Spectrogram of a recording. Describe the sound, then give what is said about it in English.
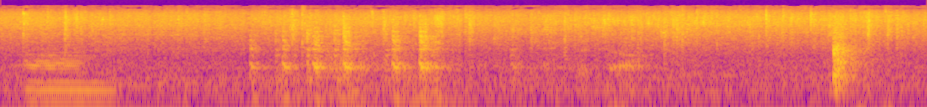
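Sizzling and stirring as rice and chives are sautéed in sauce in a pan. A steady, hissing fry runs throughout, with scraping and stirring bursts on top and a sharper clatter near the end. “Rice, chives, sauce. Should I start sauteing in the sauce already?”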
